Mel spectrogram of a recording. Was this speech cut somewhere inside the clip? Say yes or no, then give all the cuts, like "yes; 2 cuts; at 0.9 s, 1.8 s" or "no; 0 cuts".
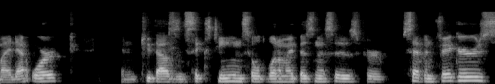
yes; 1 cut; at 3.9 s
